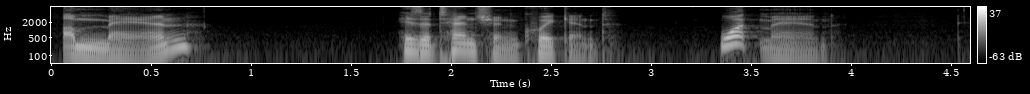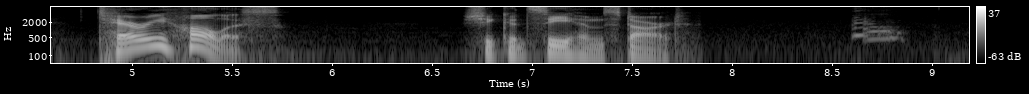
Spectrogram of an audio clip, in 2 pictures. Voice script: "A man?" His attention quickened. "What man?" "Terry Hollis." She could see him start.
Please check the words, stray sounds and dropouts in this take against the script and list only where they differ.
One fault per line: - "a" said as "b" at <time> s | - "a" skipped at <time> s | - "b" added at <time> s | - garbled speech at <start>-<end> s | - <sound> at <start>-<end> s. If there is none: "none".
- bark at 8.6-8.9 s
